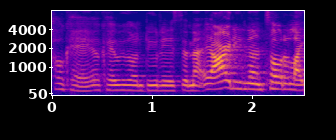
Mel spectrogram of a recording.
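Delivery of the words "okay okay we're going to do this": trying to sound cool while scared. Retelling waiting in line for a roller coaster: retelling trying to act cool while scared. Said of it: "I'm trying to be cool".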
